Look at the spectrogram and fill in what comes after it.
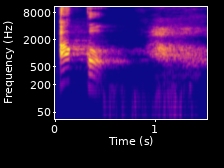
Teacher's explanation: Ketika sukun ada pantulan, qalqalah.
